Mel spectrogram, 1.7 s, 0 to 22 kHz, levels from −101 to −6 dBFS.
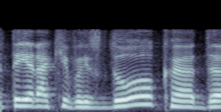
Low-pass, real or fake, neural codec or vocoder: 7.2 kHz; fake; codec, 16 kHz, 0.8 kbps, ZipCodec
